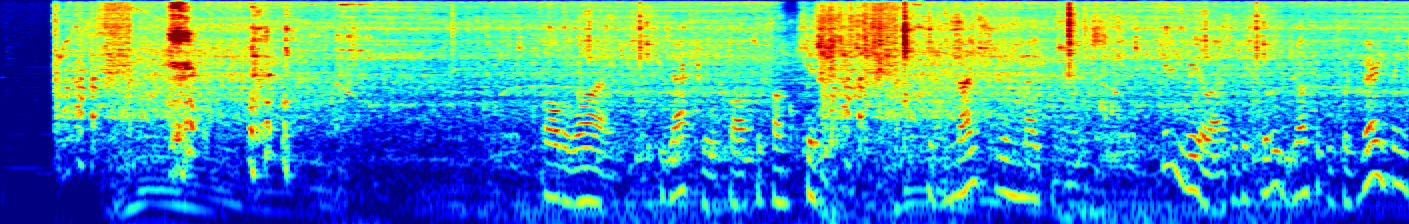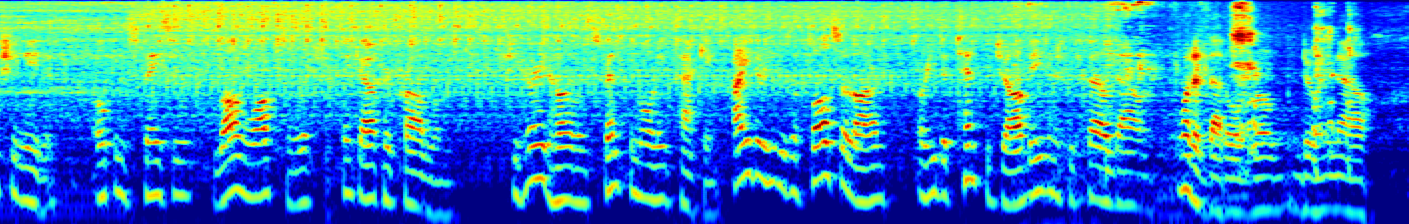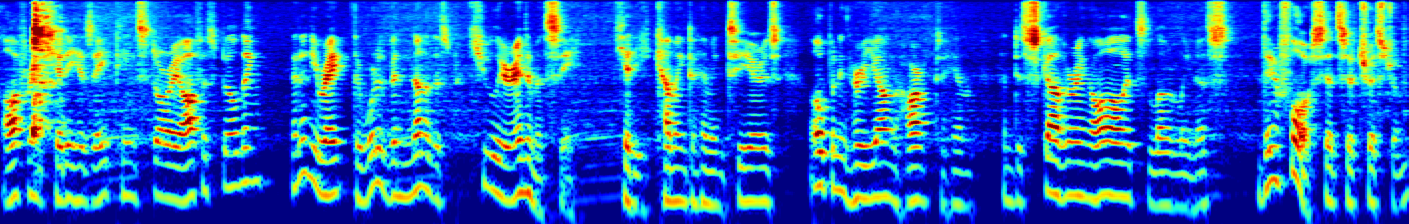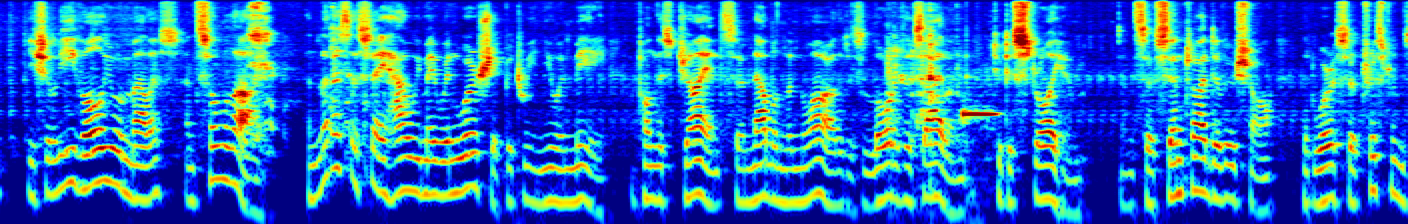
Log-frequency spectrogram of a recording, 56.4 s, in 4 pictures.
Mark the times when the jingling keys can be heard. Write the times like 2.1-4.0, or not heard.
3.2-3.9, 24.2-26.2, 51.1-52.2.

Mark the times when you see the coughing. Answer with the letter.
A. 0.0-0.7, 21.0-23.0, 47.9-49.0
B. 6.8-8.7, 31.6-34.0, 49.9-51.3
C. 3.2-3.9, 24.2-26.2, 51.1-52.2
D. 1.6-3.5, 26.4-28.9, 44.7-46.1
D.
